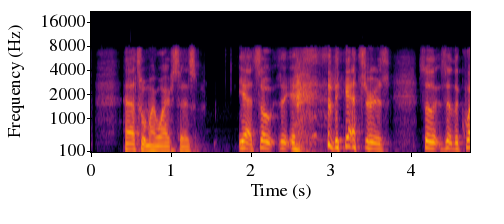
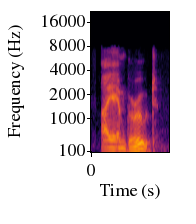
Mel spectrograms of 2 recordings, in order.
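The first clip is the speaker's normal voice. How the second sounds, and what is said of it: Vin Diesel impression as Groot. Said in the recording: “You do a very good Vin Diesel impression.”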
